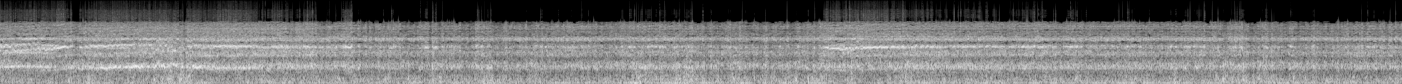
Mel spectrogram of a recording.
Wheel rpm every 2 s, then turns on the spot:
190, 200, 200, 200, 200, 200, 200.
none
